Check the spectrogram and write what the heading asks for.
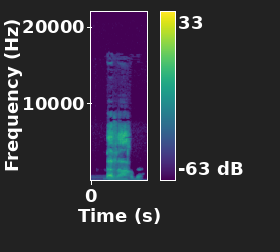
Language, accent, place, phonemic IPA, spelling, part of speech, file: French, France, Lyon, /ba.vaʁd/, bavardes, adjective / verb, LL-Q150 (fra)-bavardes.wav
- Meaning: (adjective) feminine plural of bavard; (verb) second-person singular present indicative/subjunctive of bavarder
